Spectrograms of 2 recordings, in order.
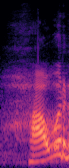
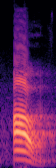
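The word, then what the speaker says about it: hour: अभी ये अगर पढ़े तो इसे हावर नहीं पढ़ा जाता है। क्या पढ़ा जाता है? आवर।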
